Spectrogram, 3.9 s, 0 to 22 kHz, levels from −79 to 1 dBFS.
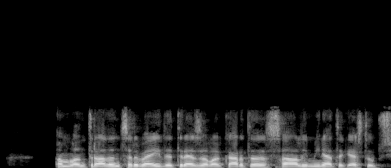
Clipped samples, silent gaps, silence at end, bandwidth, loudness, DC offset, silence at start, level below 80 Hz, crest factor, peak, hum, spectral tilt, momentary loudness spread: under 0.1%; none; 0 s; 8.2 kHz; -16 LUFS; under 0.1%; 0.55 s; -60 dBFS; 14 dB; -2 dBFS; none; -5 dB/octave; 5 LU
